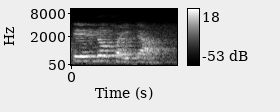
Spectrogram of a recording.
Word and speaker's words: Pteridophyta: P is silent here, Pteridophyta.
